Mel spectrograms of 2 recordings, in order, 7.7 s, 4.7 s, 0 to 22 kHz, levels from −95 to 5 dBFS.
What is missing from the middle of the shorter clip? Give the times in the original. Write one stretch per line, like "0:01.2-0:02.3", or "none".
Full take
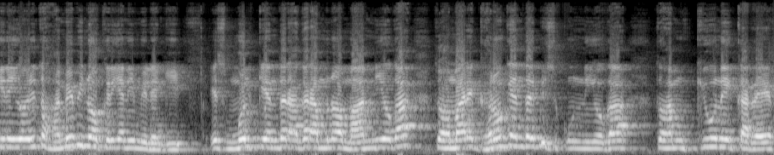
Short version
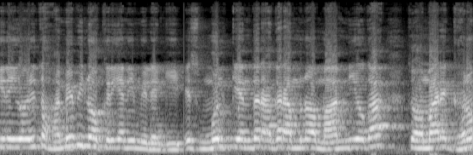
0:01.8-0:02.0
